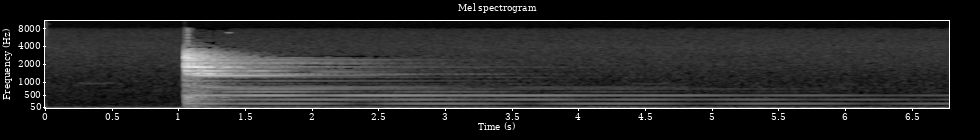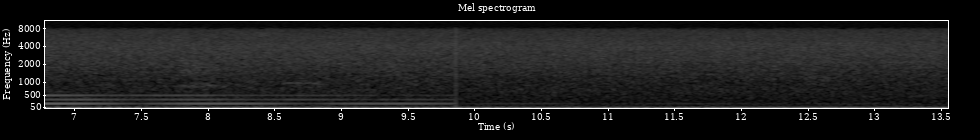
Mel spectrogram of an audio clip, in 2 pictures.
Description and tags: A recording of a simple metal kitchen bowl, hit with a wooden spoon.
Recorded with a TSM PR1 portable digital recorder, with external stereo microphones. Edited in Audacity 1.3.5-beta
dong, kitchen, remix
